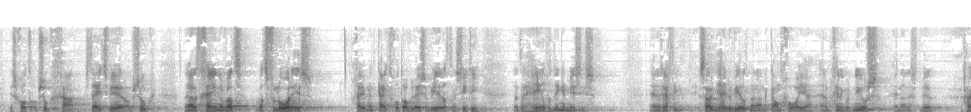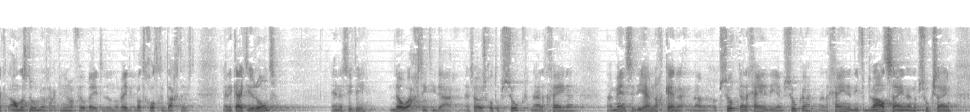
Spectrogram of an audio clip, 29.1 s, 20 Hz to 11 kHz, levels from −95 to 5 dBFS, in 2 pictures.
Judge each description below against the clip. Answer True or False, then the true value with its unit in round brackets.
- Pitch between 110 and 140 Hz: True (135 Hz)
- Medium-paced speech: False (255 wpm)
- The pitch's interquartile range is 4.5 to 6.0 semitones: True (5.5 semitones)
